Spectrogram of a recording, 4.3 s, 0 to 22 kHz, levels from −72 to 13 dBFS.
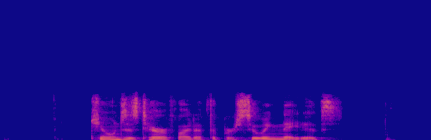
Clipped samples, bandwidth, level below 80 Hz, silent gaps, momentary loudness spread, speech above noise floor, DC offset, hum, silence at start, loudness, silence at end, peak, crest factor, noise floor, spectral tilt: under 0.1%; 8 kHz; -68 dBFS; none; 9 LU; 34 dB; under 0.1%; none; 0.9 s; -29 LUFS; 0.9 s; -14 dBFS; 18 dB; -64 dBFS; -3.5 dB/octave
